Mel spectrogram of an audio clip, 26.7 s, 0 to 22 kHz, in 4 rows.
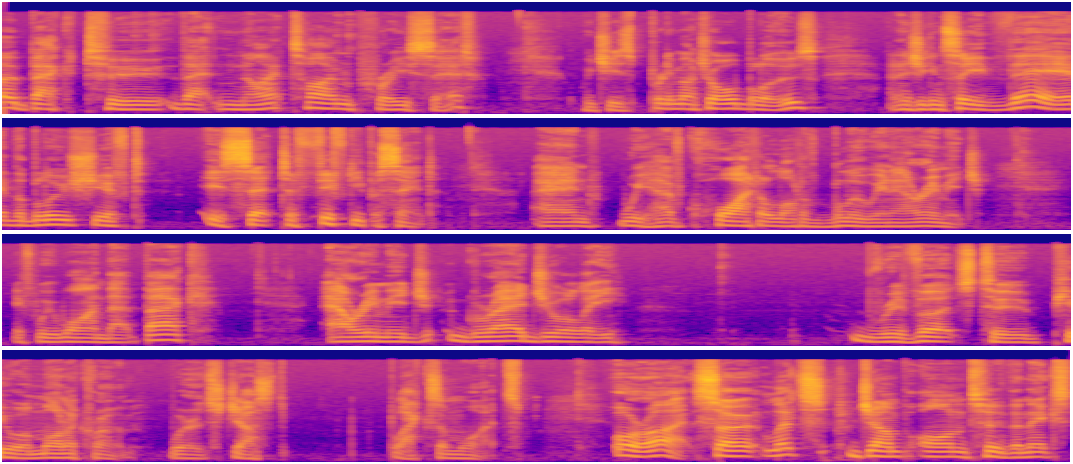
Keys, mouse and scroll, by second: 0.9 click, 1.2-2.2 middle drag, 2.2 click, 2.4-2.7 scroll up 1, 2.7 click, 4.2 click, 5.7-7.3 drag, 13.1-18.0 drag, 18.0-20.6 scroll up 1, 20.6-21.0 scroll up 1, 21.0-22.0 middle drag, 23.7 click, 25.1 ctrl+f.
